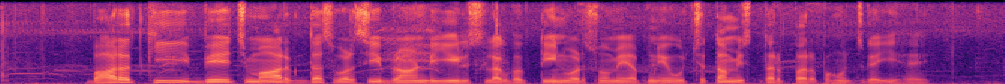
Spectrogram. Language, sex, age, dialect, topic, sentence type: Hindi, male, 18-24, Awadhi Bundeli, agriculture, statement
